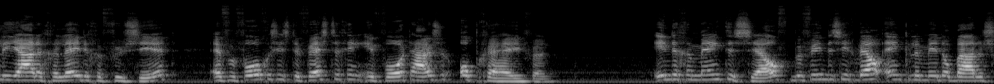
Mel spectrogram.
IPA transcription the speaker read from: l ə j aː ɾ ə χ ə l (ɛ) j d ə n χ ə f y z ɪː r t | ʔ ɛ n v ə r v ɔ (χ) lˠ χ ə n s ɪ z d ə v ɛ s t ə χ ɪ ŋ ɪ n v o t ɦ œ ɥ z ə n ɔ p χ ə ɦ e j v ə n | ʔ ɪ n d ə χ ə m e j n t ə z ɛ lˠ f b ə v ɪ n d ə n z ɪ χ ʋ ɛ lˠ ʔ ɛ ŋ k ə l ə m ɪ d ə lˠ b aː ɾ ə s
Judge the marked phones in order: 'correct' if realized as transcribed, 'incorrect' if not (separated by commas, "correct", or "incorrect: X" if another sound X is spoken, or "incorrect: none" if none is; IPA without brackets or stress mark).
incorrect: e, incorrect: none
